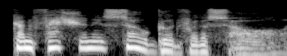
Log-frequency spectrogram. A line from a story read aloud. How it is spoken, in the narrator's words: he whispered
